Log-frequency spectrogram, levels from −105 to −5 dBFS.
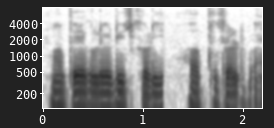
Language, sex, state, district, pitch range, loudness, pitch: Hindi, male, Uttar Pradesh, Hamirpur, 105-110 Hz, -30 LUFS, 110 Hz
